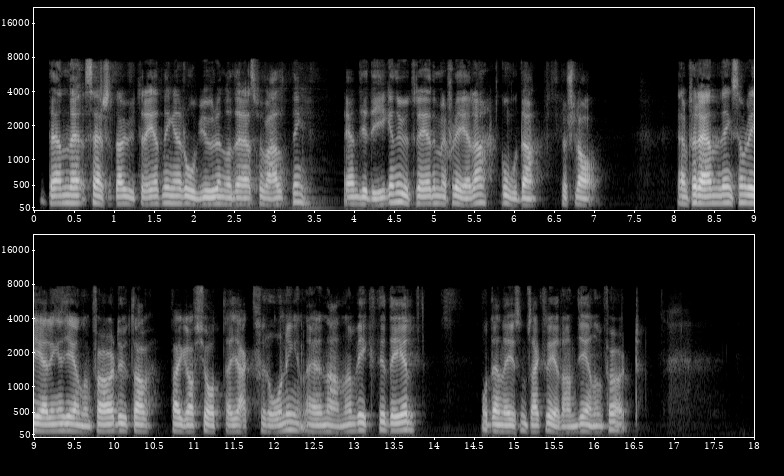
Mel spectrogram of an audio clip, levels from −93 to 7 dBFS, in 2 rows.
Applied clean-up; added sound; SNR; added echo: neural mask model DeepFilterNet 3.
